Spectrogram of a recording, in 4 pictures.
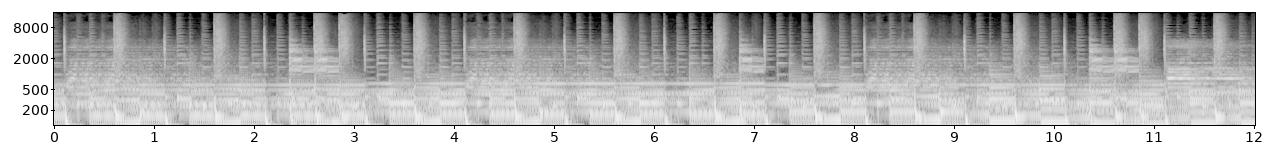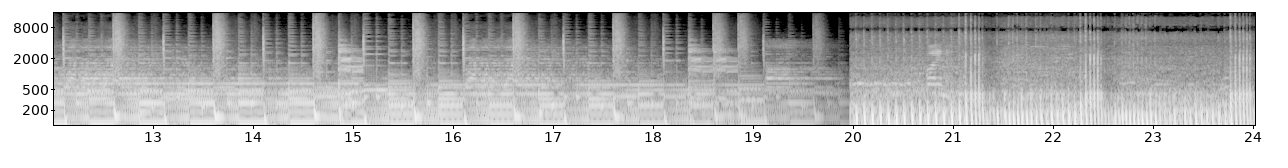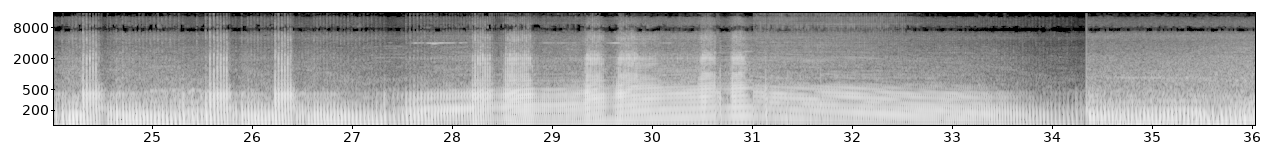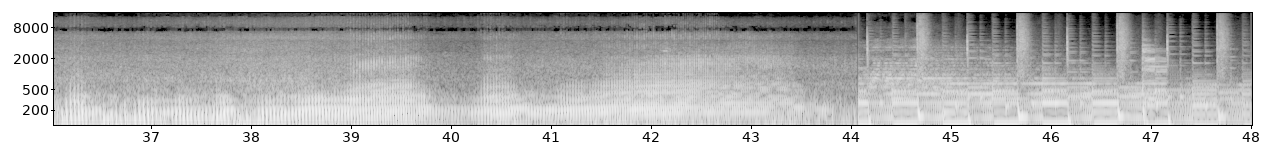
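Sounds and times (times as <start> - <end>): scooter engine revving: 20.0 - 44.1.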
